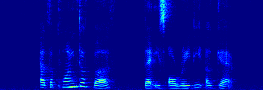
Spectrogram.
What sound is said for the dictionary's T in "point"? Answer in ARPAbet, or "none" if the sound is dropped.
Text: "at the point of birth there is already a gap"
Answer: T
